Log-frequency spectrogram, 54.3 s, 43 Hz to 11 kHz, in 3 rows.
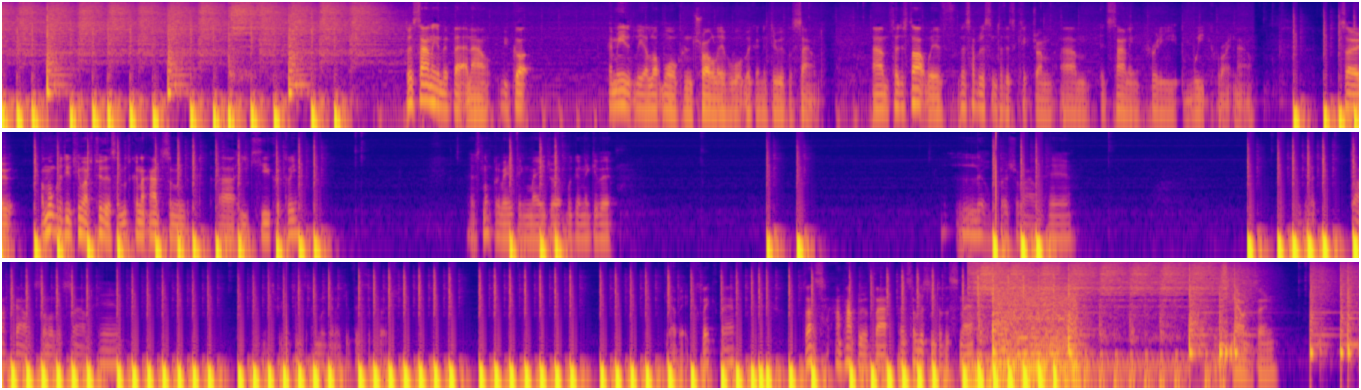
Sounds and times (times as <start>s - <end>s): Drum machine: 0.0s - 16.4s, 17.2s - 22.5s, 24.8s - 25.6s, 28.3s - 29.0s, 31.3s - 32.2s, 34.7s - 54.2s.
